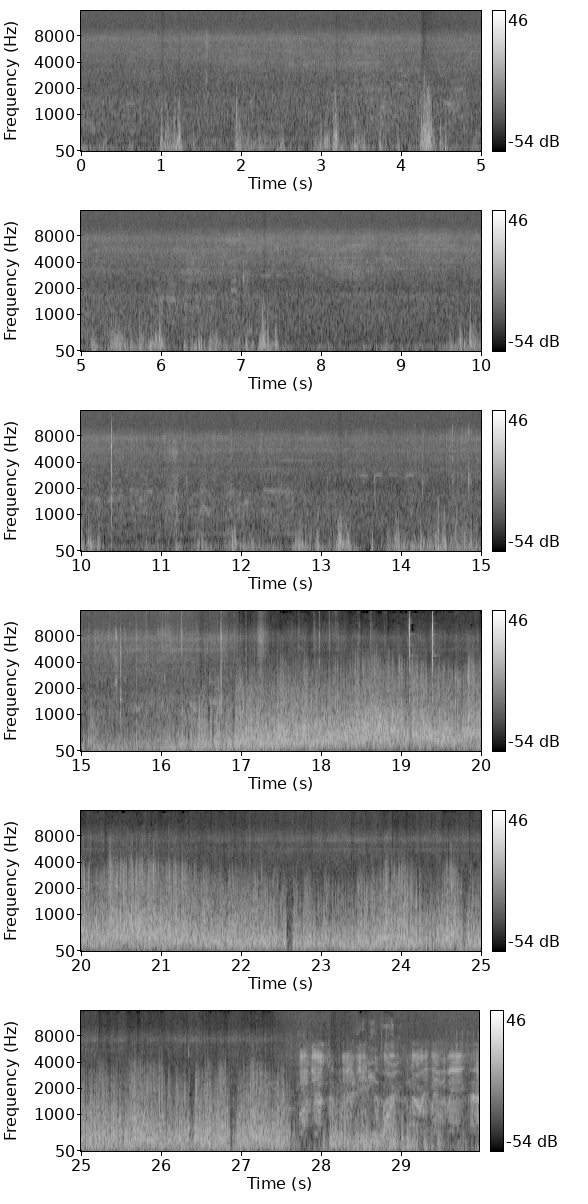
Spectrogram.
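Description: Wind buffeting the microphone: a dense rushing noise that builds from about halfway through and stays loud to the end. Before it, scattered short thumps and knocks.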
